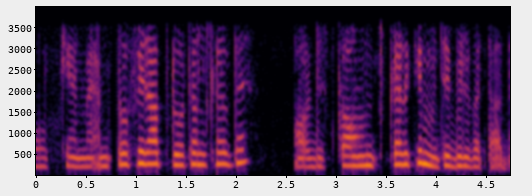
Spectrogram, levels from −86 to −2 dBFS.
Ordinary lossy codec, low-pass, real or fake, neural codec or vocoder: none; 3.6 kHz; fake; vocoder, 44.1 kHz, 80 mel bands, Vocos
